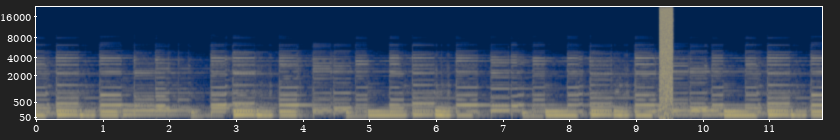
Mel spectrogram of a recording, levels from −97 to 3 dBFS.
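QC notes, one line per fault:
9.35–9.55 s, samples built from the wrong bytes: for 0.2 s the reader assembles each sample from misaligned or swapped bytes, so the rapidly changing low-order bits land in the most significant position, turning the sound into a sudden burst of loud, harsh broadband noise.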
